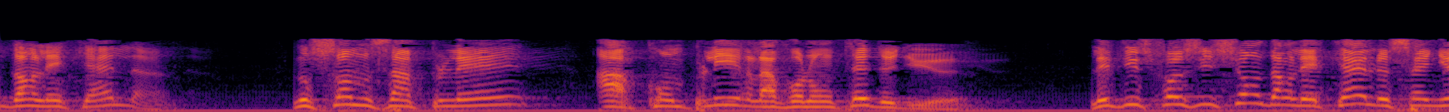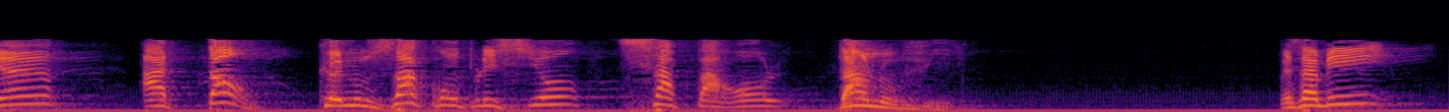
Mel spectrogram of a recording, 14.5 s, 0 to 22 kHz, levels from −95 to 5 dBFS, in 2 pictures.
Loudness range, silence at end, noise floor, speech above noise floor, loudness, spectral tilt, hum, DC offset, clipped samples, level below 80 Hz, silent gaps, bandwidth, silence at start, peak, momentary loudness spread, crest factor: 5 LU; 0 s; -48 dBFS; 21 dB; -26 LUFS; -4.5 dB/octave; none; under 0.1%; under 0.1%; -46 dBFS; none; 5.4 kHz; 0 s; -8 dBFS; 14 LU; 20 dB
